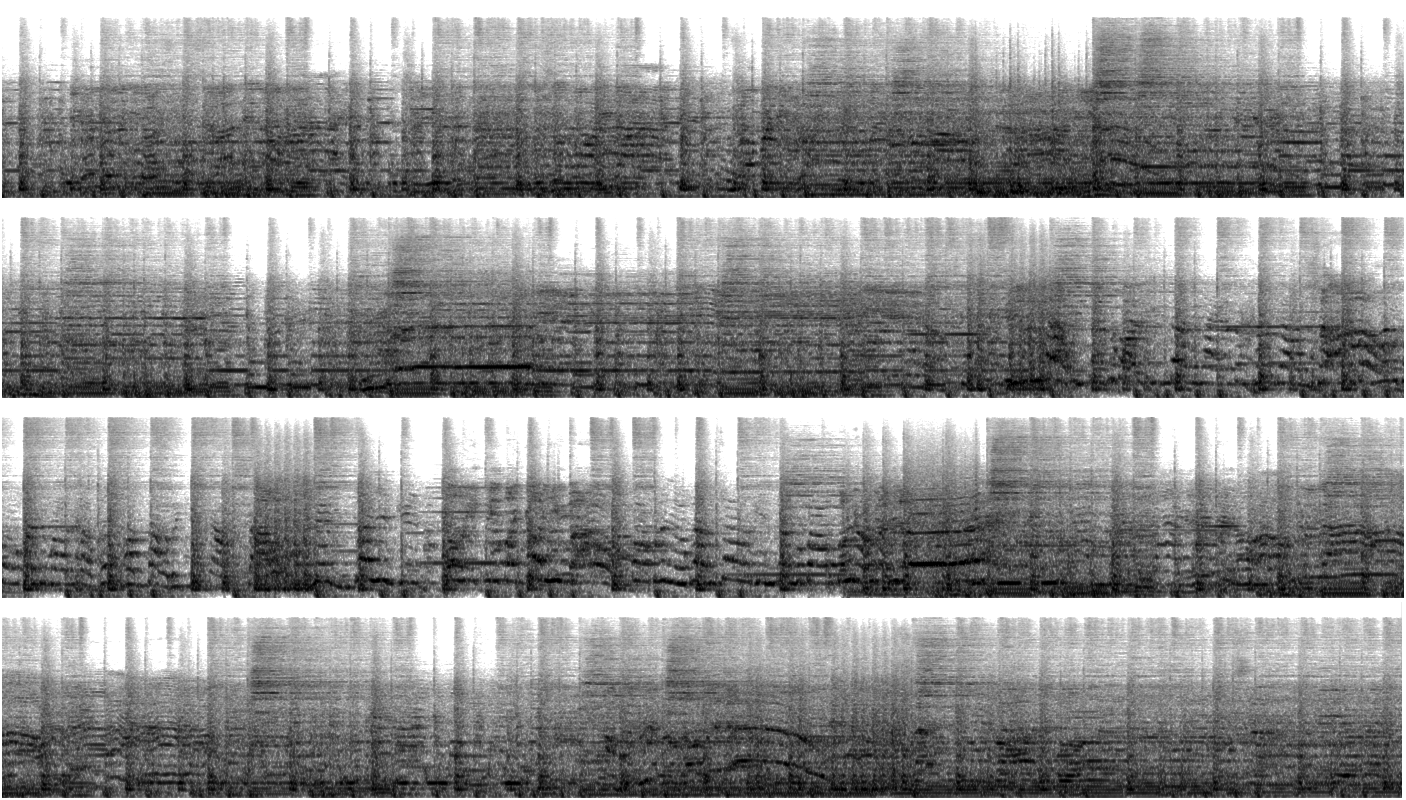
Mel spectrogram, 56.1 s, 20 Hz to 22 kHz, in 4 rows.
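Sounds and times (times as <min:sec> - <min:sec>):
man singing into a microphone: 0:00.0 - 0:14.3, 0:17.5 - 0:46.4, 0:47.8 - 0:56.0
rock band playing live: 0:00.0 - 0:56.0.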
